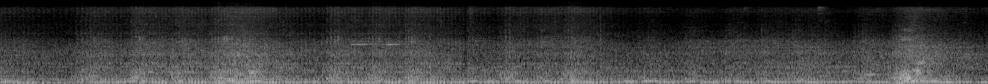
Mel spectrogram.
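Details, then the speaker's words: 70cc motorcycle after clutch bearing replacement, idling with clutch pressed: smooth idle with no rattle or grinding; the earlier noise when pressing the clutch was the clutch bearing, now fixed. "अल्हम्दुलिल्लाह आवाज जो है वह बिल्कुल ठीक हो चुकी है। क्लच बैरिंग का ही प्रॉब्लम था।"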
